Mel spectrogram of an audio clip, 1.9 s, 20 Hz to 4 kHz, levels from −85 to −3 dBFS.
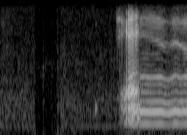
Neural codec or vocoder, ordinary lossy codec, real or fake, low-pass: none; Opus, 32 kbps; real; 3.6 kHz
